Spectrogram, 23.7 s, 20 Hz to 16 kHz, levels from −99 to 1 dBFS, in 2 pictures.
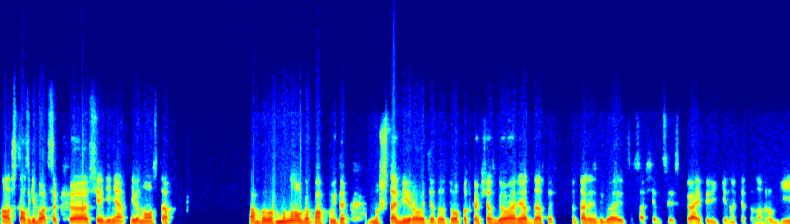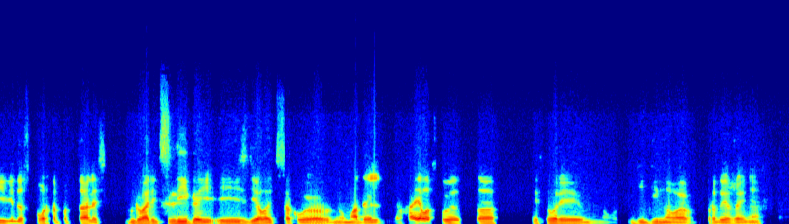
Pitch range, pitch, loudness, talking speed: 90-115 Hz, 100 Hz, -17 LUFS, 115 wpm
